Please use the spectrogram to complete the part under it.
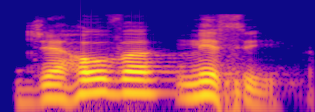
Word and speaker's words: Jehovah Nissi: Jehovah Nissi. That's how we pronounce it.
